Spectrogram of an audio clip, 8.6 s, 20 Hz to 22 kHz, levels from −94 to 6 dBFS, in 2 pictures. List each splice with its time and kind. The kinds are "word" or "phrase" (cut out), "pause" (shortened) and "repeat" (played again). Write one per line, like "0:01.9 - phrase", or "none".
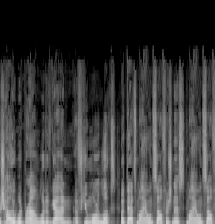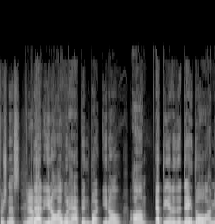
0:02.4 - pause
0:03.7 - repeat
0:05.7 - phrase
0:06.8 - pause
